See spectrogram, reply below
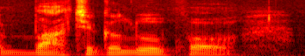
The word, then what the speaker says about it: Bacigalupo: The pronunciation is such that uh, it should be written Baciacalupo. Uh, it should be a name with two C's in it. But the second C is so often, especially in Sicilian dialect, the second C is pronounced uh, as a G, so that over the years, with all the Italian immigrants who've come to Boston, Calupo becomes Galupo, And in the phone directories in, in Boston, you'll see as many Galupos as you see Calupos.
